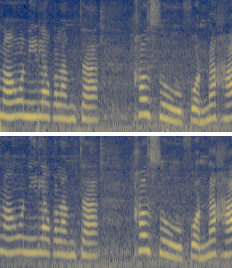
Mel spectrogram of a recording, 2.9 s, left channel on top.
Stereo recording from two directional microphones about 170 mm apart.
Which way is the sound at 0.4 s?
10° left (ahead or behind).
